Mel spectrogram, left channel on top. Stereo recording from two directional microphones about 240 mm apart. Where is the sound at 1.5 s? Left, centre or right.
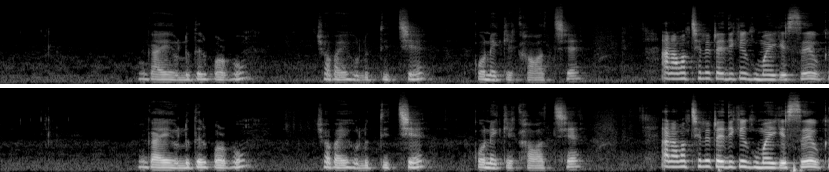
Right.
